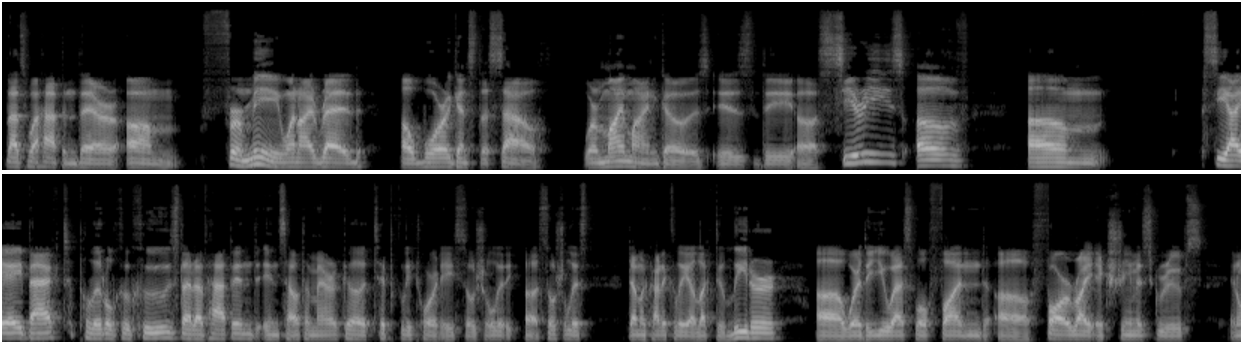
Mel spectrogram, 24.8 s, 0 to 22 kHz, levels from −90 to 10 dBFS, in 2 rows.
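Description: Listening to the speech recording, nothing technical stood out.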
